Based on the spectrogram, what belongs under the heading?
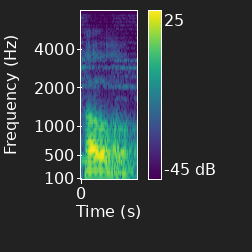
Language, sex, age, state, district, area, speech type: Odia, male, 60+, Odisha, Boudh, rural, spontaneous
